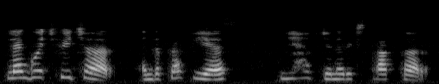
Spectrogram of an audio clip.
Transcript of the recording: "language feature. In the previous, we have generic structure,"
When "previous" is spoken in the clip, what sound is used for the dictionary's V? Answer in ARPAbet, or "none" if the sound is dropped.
F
